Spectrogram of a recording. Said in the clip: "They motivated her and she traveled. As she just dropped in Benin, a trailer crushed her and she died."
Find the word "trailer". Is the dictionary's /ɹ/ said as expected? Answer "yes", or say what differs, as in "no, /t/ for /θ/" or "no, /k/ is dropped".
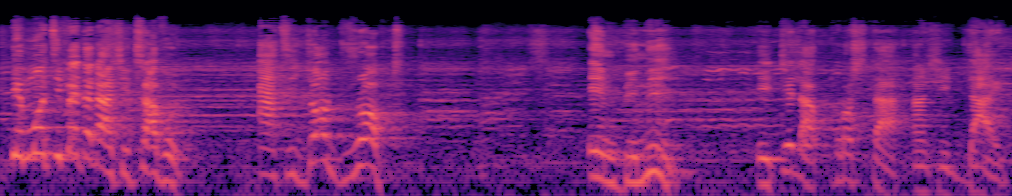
no, /ɹ/ is dropped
